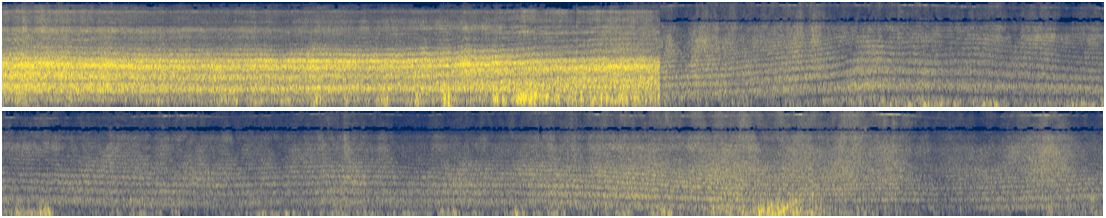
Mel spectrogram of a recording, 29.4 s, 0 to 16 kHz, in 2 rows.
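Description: Model jet's SW140 turbine engine running, loud and close at first. About nine seconds in the sound cuts abruptly to a quieter, more distant turbine whine that slowly rises and falls in pitch as the jet manoeuvres.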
